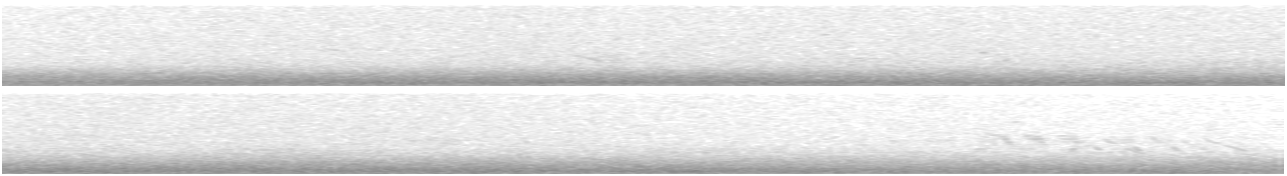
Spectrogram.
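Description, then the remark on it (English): A steady, hollow rush of wind-like noise, as heard with palms cupped over the ears, fills the whole stretch, broad and unbroken, with a low rumble swelling briefly near the middle. No voices are heard. “But when I am cradling my too tired mind, I hear the sound of wind.”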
